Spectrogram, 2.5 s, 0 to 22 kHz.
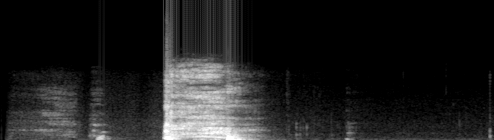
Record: {
  "cough_length": "2.5 s",
  "cough_amplitude": 32768,
  "cough_signal_mean_std_ratio": 0.3,
  "survey_phase": "beta (2021-08-13 to 2022-03-07)",
  "age": "45-64",
  "gender": "Male",
  "wearing_mask": "No",
  "symptom_none": true,
  "smoker_status": "Never smoked",
  "respiratory_condition_asthma": false,
  "respiratory_condition_other": false,
  "recruitment_source": "REACT",
  "submission_delay": "2 days",
  "covid_test_result": "Negative",
  "covid_test_method": "RT-qPCR",
  "influenza_a_test_result": "Negative",
  "influenza_b_test_result": "Negative"
}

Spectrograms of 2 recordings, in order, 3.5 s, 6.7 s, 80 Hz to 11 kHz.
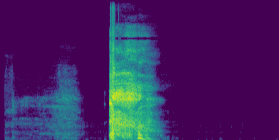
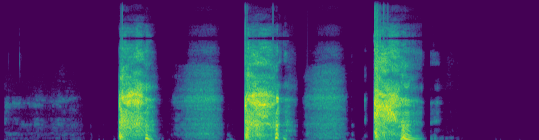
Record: {
  "cough_length": "3.5 s",
  "cough_amplitude": 31625,
  "cough_signal_mean_std_ratio": 0.28,
  "three_cough_length": "6.7 s",
  "three_cough_amplitude": 32768,
  "three_cough_signal_mean_std_ratio": 0.36,
  "survey_phase": "beta (2021-08-13 to 2022-03-07)",
  "age": "45-64",
  "gender": "Male",
  "wearing_mask": "No",
  "symptom_none": true,
  "smoker_status": "Never smoked",
  "respiratory_condition_asthma": false,
  "respiratory_condition_other": false,
  "recruitment_source": "REACT",
  "submission_delay": "2 days",
  "covid_test_result": "Negative",
  "covid_test_method": "RT-qPCR"
}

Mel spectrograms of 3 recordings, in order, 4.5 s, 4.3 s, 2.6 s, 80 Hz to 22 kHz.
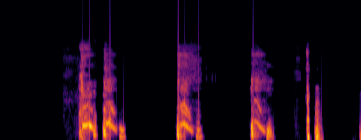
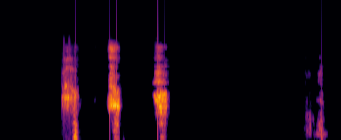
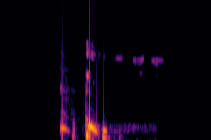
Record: {
  "three_cough_length": "4.5 s",
  "three_cough_amplitude": 28653,
  "three_cough_signal_mean_std_ratio": 0.36,
  "exhalation_length": "4.3 s",
  "exhalation_amplitude": 27373,
  "exhalation_signal_mean_std_ratio": 0.26,
  "cough_length": "2.6 s",
  "cough_amplitude": 22838,
  "cough_signal_mean_std_ratio": 0.26,
  "survey_phase": "beta (2021-08-13 to 2022-03-07)",
  "age": "18-44",
  "gender": "Female",
  "wearing_mask": "No",
  "symptom_none": true,
  "smoker_status": "Ex-smoker",
  "respiratory_condition_asthma": false,
  "respiratory_condition_other": false,
  "recruitment_source": "REACT",
  "submission_delay": "1 day",
  "covid_test_result": "Negative",
  "covid_test_method": "RT-qPCR",
  "covid_ct_value": 45.0,
  "covid_ct_gene": "N gene"
}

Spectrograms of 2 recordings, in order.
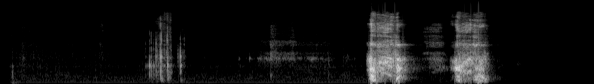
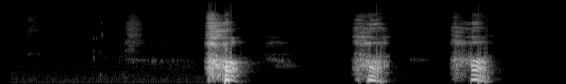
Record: {
  "cough_length": "5.9 s",
  "cough_amplitude": 32767,
  "cough_signal_mean_std_ratio": 0.26,
  "exhalation_length": "5.7 s",
  "exhalation_amplitude": 32768,
  "exhalation_signal_mean_std_ratio": 0.27,
  "survey_phase": "beta (2021-08-13 to 2022-03-07)",
  "age": "65+",
  "gender": "Male",
  "wearing_mask": "No",
  "symptom_none": true,
  "smoker_status": "Never smoked",
  "respiratory_condition_asthma": false,
  "respiratory_condition_other": false,
  "recruitment_source": "REACT",
  "submission_delay": "0 days",
  "covid_test_result": "Negative",
  "covid_test_method": "RT-qPCR",
  "influenza_a_test_result": "Negative",
  "influenza_b_test_result": "Negative"
}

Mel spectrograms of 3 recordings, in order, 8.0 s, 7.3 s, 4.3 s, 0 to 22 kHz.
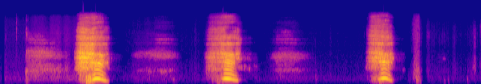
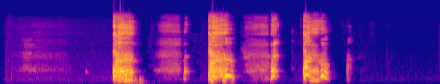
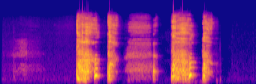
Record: {
  "exhalation_length": "8.0 s",
  "exhalation_amplitude": 27793,
  "exhalation_signal_mean_std_ratio": 0.29,
  "three_cough_length": "7.3 s",
  "three_cough_amplitude": 32321,
  "three_cough_signal_mean_std_ratio": 0.33,
  "cough_length": "4.3 s",
  "cough_amplitude": 32767,
  "cough_signal_mean_std_ratio": 0.37,
  "survey_phase": "beta (2021-08-13 to 2022-03-07)",
  "age": "45-64",
  "gender": "Female",
  "wearing_mask": "No",
  "symptom_cough_any": true,
  "symptom_runny_or_blocked_nose": true,
  "symptom_sore_throat": true,
  "symptom_abdominal_pain": true,
  "symptom_diarrhoea": true,
  "symptom_fatigue": true,
  "symptom_fever_high_temperature": true,
  "symptom_headache": true,
  "symptom_onset": "4 days",
  "smoker_status": "Never smoked",
  "respiratory_condition_asthma": false,
  "respiratory_condition_other": false,
  "recruitment_source": "Test and Trace",
  "submission_delay": "4 days",
  "covid_test_result": "Positive",
  "covid_test_method": "RT-qPCR",
  "covid_ct_value": 17.1,
  "covid_ct_gene": "N gene"
}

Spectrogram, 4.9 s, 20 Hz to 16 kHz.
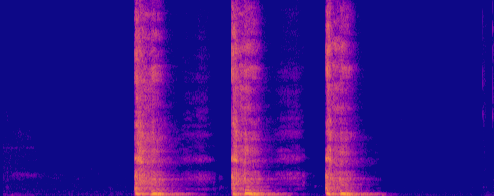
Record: {
  "three_cough_length": "4.9 s",
  "three_cough_amplitude": 32768,
  "three_cough_signal_mean_std_ratio": 0.37,
  "survey_phase": "alpha (2021-03-01 to 2021-08-12)",
  "age": "45-64",
  "gender": "Female",
  "wearing_mask": "No",
  "symptom_none": true,
  "smoker_status": "Never smoked",
  "respiratory_condition_asthma": false,
  "respiratory_condition_other": false,
  "recruitment_source": "REACT",
  "submission_delay": "1 day",
  "covid_test_result": "Negative",
  "covid_test_method": "RT-qPCR"
}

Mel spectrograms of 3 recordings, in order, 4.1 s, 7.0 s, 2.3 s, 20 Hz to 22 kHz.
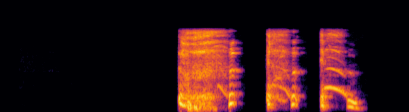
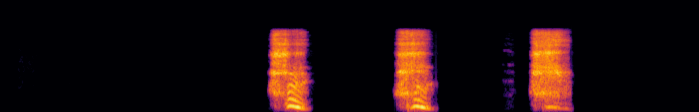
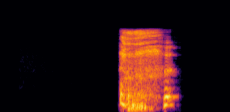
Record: {
  "three_cough_length": "4.1 s",
  "three_cough_amplitude": 29661,
  "three_cough_signal_mean_std_ratio": 0.44,
  "exhalation_length": "7.0 s",
  "exhalation_amplitude": 32443,
  "exhalation_signal_mean_std_ratio": 0.31,
  "cough_length": "2.3 s",
  "cough_amplitude": 29129,
  "cough_signal_mean_std_ratio": 0.38,
  "survey_phase": "beta (2021-08-13 to 2022-03-07)",
  "age": "65+",
  "gender": "Female",
  "wearing_mask": "No",
  "symptom_cough_any": true,
  "symptom_new_continuous_cough": true,
  "symptom_runny_or_blocked_nose": true,
  "symptom_fatigue": true,
  "symptom_change_to_sense_of_smell_or_taste": true,
  "symptom_loss_of_taste": true,
  "symptom_other": true,
  "symptom_onset": "7 days",
  "smoker_status": "Ex-smoker",
  "respiratory_condition_asthma": false,
  "respiratory_condition_other": false,
  "recruitment_source": "Test and Trace",
  "submission_delay": "1 day",
  "covid_test_result": "Positive",
  "covid_test_method": "RT-qPCR",
  "covid_ct_value": 27.8,
  "covid_ct_gene": "N gene",
  "covid_ct_mean": 28.9,
  "covid_viral_load": "330 copies/ml",
  "covid_viral_load_category": "Minimal viral load (< 10K copies/ml)"
}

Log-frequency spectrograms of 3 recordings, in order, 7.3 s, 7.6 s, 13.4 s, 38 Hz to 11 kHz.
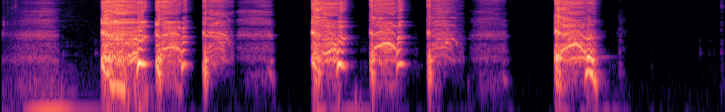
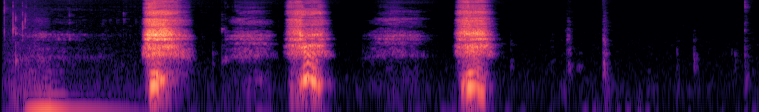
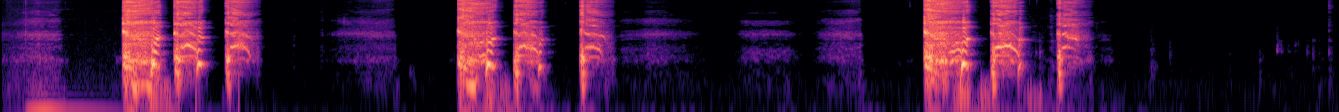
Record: {
  "cough_length": "7.3 s",
  "cough_amplitude": 32768,
  "cough_signal_mean_std_ratio": 0.47,
  "exhalation_length": "7.6 s",
  "exhalation_amplitude": 32768,
  "exhalation_signal_mean_std_ratio": 0.3,
  "three_cough_length": "13.4 s",
  "three_cough_amplitude": 32768,
  "three_cough_signal_mean_std_ratio": 0.36,
  "survey_phase": "beta (2021-08-13 to 2022-03-07)",
  "age": "45-64",
  "gender": "Female",
  "wearing_mask": "No",
  "symptom_cough_any": true,
  "symptom_runny_or_blocked_nose": true,
  "symptom_shortness_of_breath": true,
  "symptom_sore_throat": true,
  "symptom_fatigue": true,
  "symptom_headache": true,
  "symptom_onset": "6 days",
  "smoker_status": "Never smoked",
  "respiratory_condition_asthma": false,
  "respiratory_condition_other": false,
  "recruitment_source": "Test and Trace",
  "submission_delay": "2 days",
  "covid_test_result": "Positive",
  "covid_test_method": "RT-qPCR",
  "covid_ct_value": 24.8,
  "covid_ct_gene": "ORF1ab gene"
}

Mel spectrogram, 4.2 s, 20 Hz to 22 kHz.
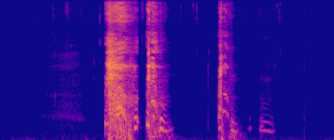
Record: {
  "cough_length": "4.2 s",
  "cough_amplitude": 14870,
  "cough_signal_mean_std_ratio": 0.36,
  "survey_phase": "beta (2021-08-13 to 2022-03-07)",
  "age": "18-44",
  "gender": "Female",
  "wearing_mask": "No",
  "symptom_cough_any": true,
  "symptom_runny_or_blocked_nose": true,
  "symptom_sore_throat": true,
  "symptom_fatigue": true,
  "symptom_headache": true,
  "symptom_other": true,
  "smoker_status": "Never smoked",
  "respiratory_condition_asthma": false,
  "respiratory_condition_other": false,
  "recruitment_source": "Test and Trace",
  "submission_delay": "2 days",
  "covid_test_result": "Positive",
  "covid_test_method": "ePCR"
}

